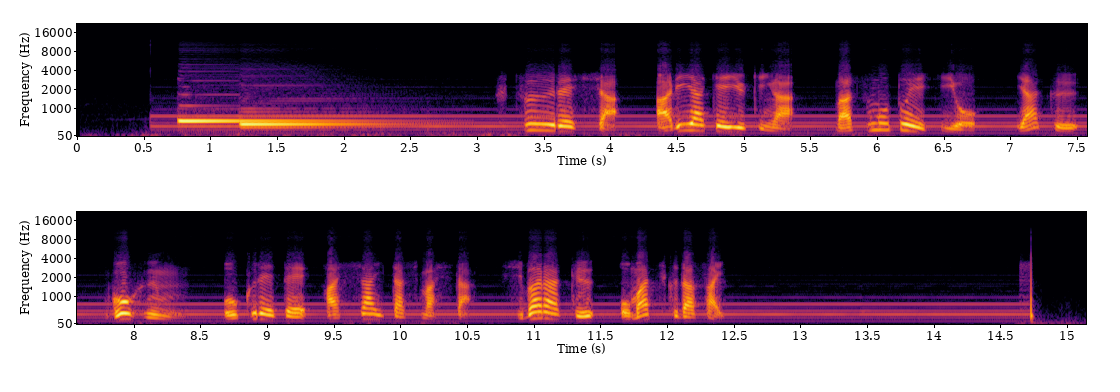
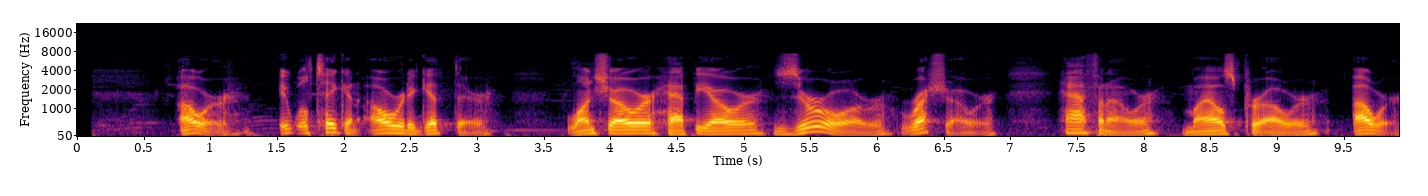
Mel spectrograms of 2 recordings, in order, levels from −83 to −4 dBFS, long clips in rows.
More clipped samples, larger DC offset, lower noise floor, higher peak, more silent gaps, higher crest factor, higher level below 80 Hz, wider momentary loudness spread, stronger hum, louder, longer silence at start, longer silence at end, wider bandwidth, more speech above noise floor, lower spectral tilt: neither; neither; first, -55 dBFS vs -51 dBFS; about the same, 0 dBFS vs -2 dBFS; neither; about the same, 18 dB vs 16 dB; second, -58 dBFS vs -40 dBFS; first, 20 LU vs 14 LU; neither; about the same, -19 LUFS vs -17 LUFS; second, 0.55 s vs 0.75 s; first, 0.4 s vs 0 s; second, 5.4 kHz vs 7.4 kHz; about the same, 37 dB vs 35 dB; second, -6.5 dB/octave vs -8 dB/octave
